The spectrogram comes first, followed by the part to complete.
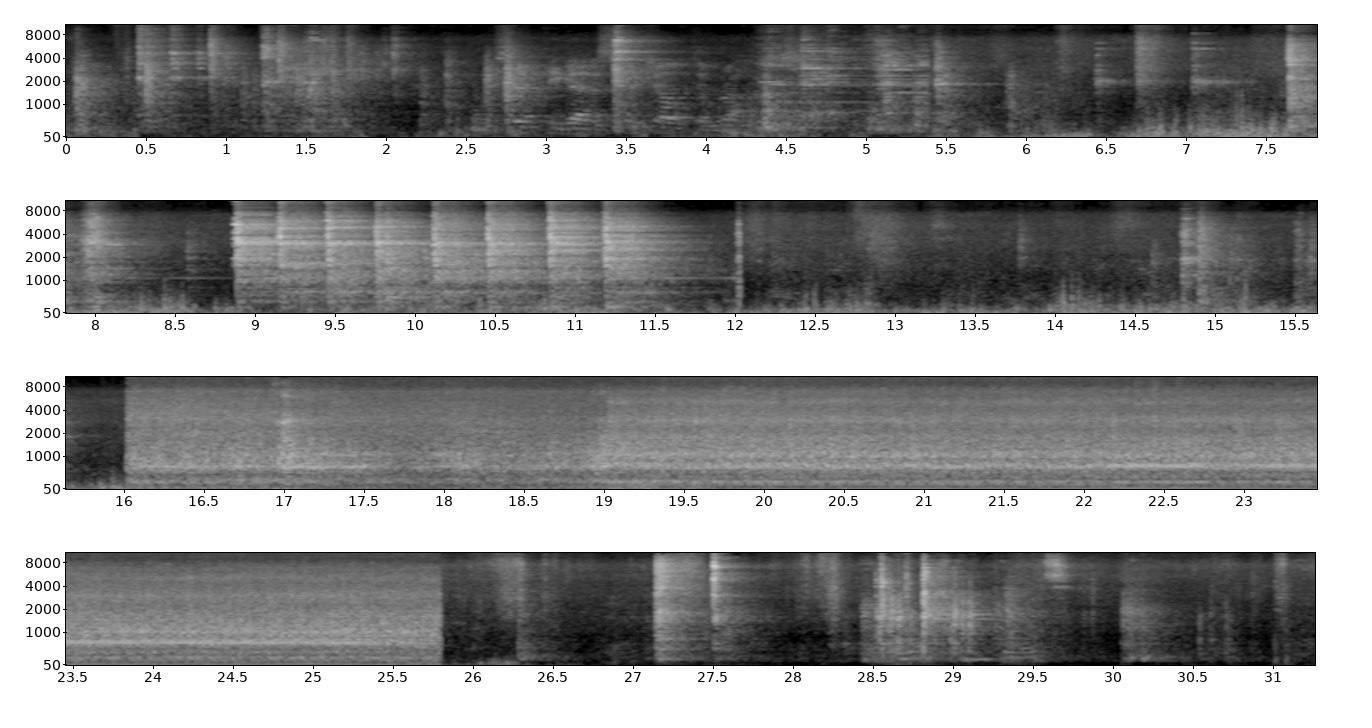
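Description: Irregular clanks and knocks of heavy tractor dual wheels being rolled and fitted. About halfway through, a John Deere tractor's diesel engine runs steadily for about ten seconds and stops abruptly, followed by more scattered knocks.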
